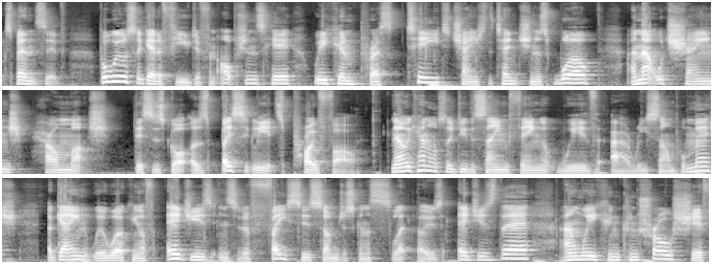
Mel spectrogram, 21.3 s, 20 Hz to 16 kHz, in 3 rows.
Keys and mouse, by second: 4.2 t, 10.9-12.0 middle drag, 13.4 shift+click, 15.8 shift+click, 16.9 ctrl+click, 17.3-18.2 middle drag, 18.4 shift+middle drag, 19.0-19.3 middle drag, 19.5 shift+middle click.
